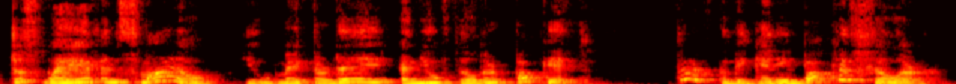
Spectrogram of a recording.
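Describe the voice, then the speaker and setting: Addressing the kids in front of her, a woman reads a picture book aloud in plain, encouraging language. She sits high with huge pitch swings, a moderate pace, and a darkish tone; the sound is roomy and distant, with a little background noise.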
